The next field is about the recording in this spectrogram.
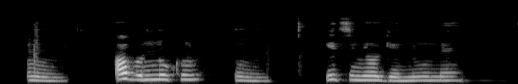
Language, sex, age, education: Igbo, female, 15-29, tertiary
